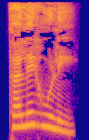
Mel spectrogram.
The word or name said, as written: ತಳಹಳ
